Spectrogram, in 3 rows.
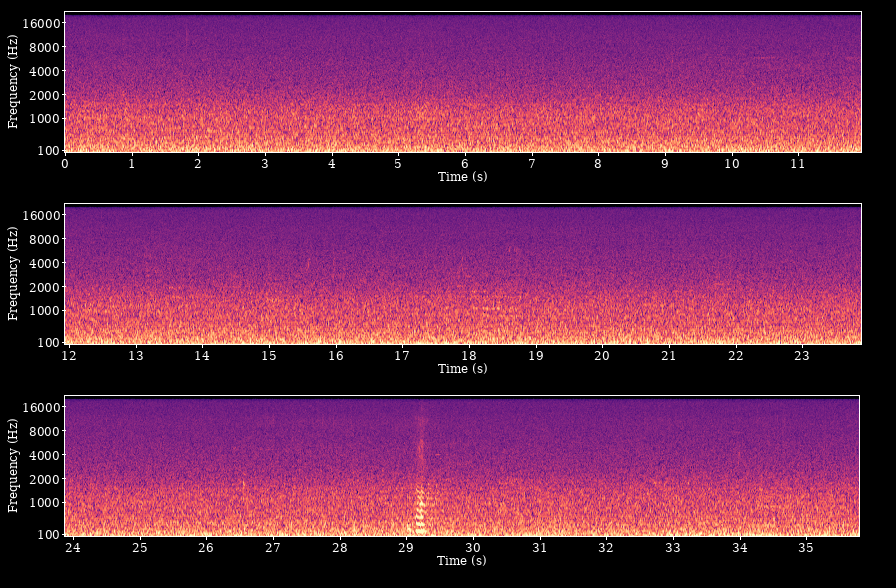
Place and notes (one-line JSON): {"title": "Grange, Co. Limerick, Ireland - Large stone circle", "date": "2013-07-18 12:00:00", "description": "The Grange stone circle (Lios na Grainsi) is the largest stone circle in Ireland. While regarded by many as a sacred place, it can be quite noisy on a normal day of the week.", "latitude": "52.51", "longitude": "-8.54", "altitude": "81", "timezone": "Europe/Dublin"}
